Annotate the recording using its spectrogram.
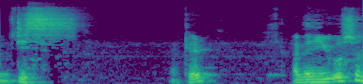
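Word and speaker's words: dix: slide all right so numbers 6 and 10 are not pronounced as six or dicks but rather like s-i-s or d-i-s so which would be cis or this okay and then you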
